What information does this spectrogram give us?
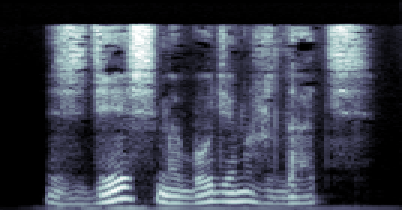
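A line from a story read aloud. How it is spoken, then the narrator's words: Soft rustling whisper. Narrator (Russian): тихо прошелестел голос правителя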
